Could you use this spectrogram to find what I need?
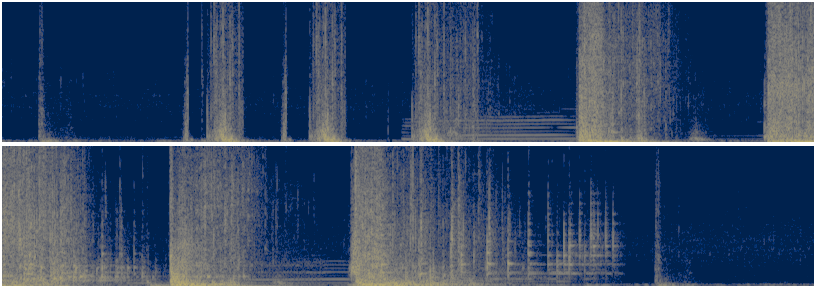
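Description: A heavy power tool chews into wood in loud, repeated bursts.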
